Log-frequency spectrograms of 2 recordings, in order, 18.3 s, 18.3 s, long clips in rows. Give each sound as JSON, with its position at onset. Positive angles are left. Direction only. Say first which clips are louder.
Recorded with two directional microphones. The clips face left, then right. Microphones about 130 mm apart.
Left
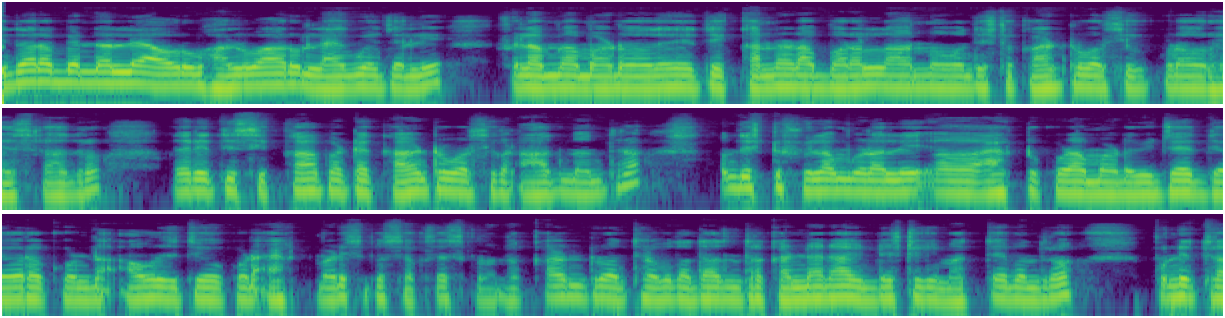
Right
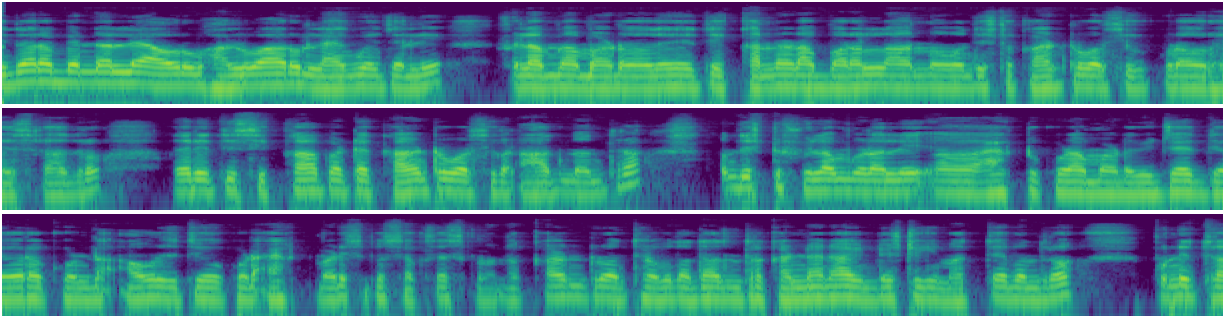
{"t": 0.0, "sound": "speech", "louder": "left 1 dB", "side_deg": 0}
